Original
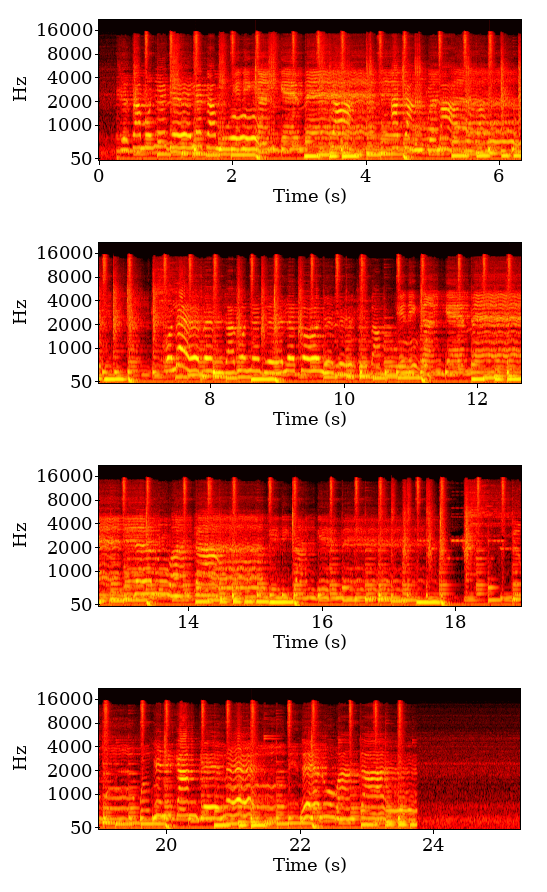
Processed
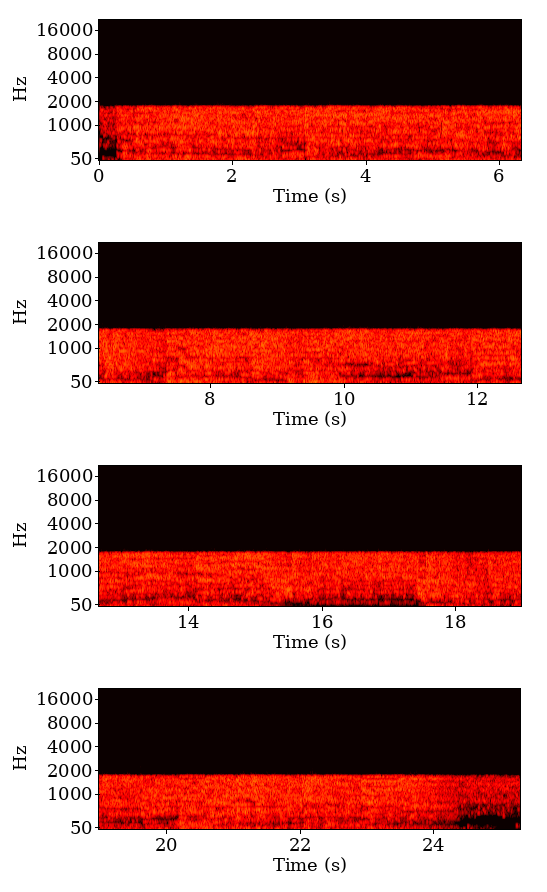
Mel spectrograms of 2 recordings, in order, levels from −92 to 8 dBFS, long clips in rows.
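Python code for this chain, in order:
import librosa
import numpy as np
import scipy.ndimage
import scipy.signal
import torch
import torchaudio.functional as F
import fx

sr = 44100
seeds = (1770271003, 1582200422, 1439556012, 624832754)

y = fx.hum_notches(x, sr, base_hz=50, count=7)
y = fx.spec_gate(y, sr, threshold_db=-30, keep='weak')
y = fx.highpass(y, sr, hz=190.0, slope=12, at=(15.06, 17.54))
y = fx.tremolo_random(y, sr, seeds[0], hz=3.5, depth_pct=55)
y = fx.brickwall_lowpass(y, sr, high_hz=1700.0)
y = y + 10.0 ** (-10.0 / 20.0) * np.pad(y, (int(291 * sr / 1000.0), 0))[:len(y)]
y = fx.rev_gated(y, sr, seeds[1], gate_ms=360, shape='falling', drr_db=10.5)
y = fx.env_flatten(y, sr, amount_pct=70)
y = F.gain(torch.from_numpy(y), 7.0).numpy()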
